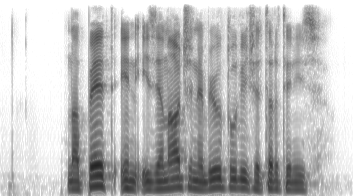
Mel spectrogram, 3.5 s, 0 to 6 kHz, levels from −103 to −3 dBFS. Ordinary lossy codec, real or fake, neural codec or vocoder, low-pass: none; fake; codec, 16 kHz, 4 kbps, X-Codec, HuBERT features, trained on balanced general audio; 5.4 kHz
